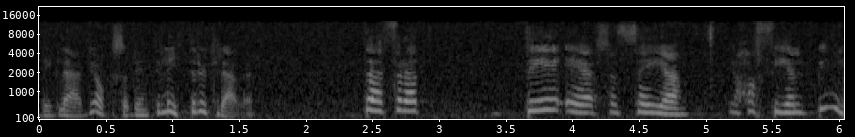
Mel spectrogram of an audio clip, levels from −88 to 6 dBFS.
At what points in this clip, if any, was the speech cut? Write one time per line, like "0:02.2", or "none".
none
